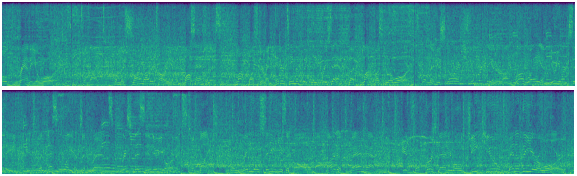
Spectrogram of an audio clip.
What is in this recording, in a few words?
announcers male live; show and stadium announcers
